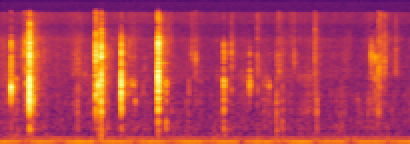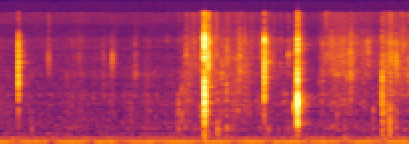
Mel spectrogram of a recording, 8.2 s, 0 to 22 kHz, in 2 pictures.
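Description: Coach Pillow Tabby 26 leather handbag's snap closure being worked under the flap: a few sharp clicks in the first two seconds and a few more near the end, with faint rustling of leather between them.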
